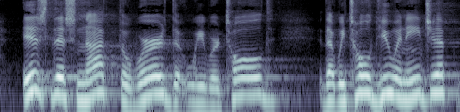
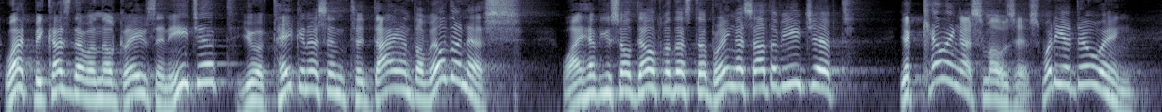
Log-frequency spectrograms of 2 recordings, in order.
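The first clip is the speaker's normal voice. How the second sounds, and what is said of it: Put-on Jewish accent. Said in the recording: “you just picture in your mind the typical Jewish accent ... I can go ahead and mimic the accent ... I'll drop the Jewish accent”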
